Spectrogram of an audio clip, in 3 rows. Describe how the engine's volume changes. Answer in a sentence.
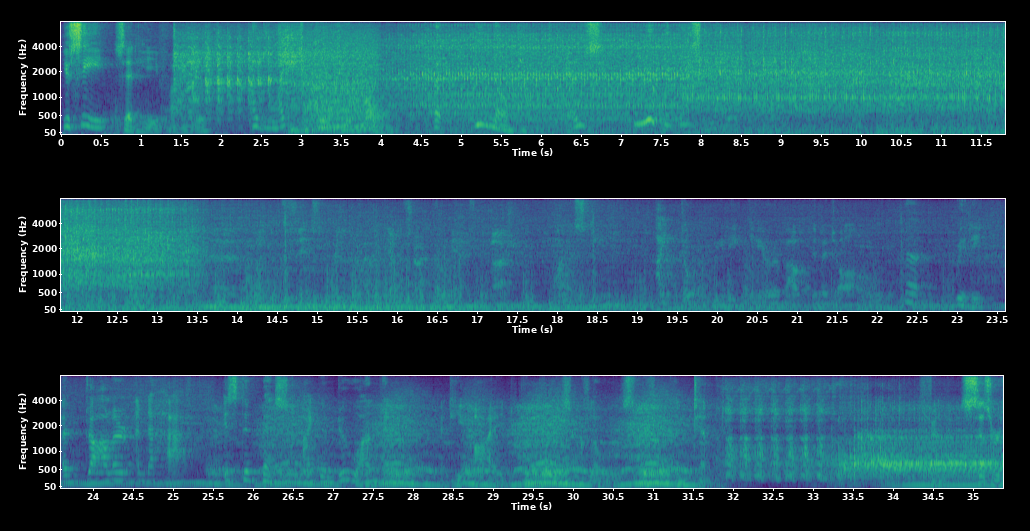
The loudness of the engine goes down, then up.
